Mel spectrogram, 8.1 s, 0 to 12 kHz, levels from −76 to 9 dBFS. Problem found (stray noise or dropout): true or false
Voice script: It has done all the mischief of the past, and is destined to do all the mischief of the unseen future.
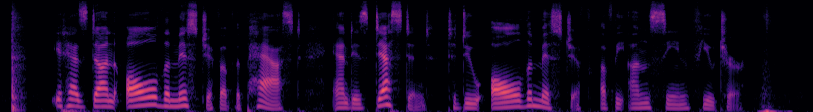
true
